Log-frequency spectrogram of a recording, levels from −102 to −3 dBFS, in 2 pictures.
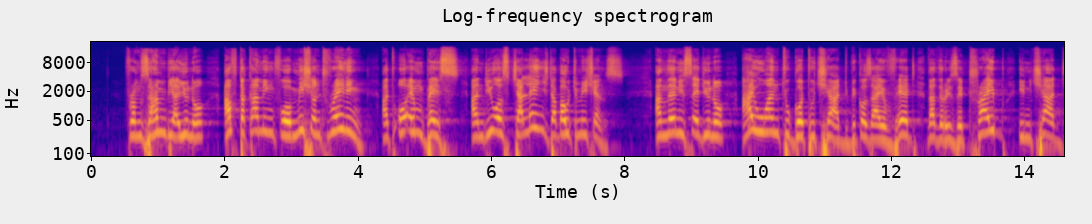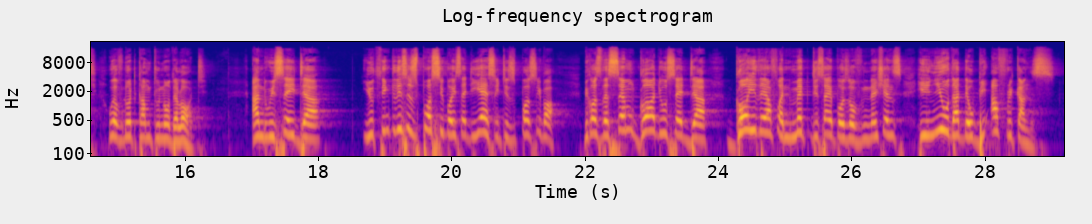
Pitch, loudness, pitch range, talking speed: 245 Hz, -23 LUFS, 215-280 Hz, 175 wpm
